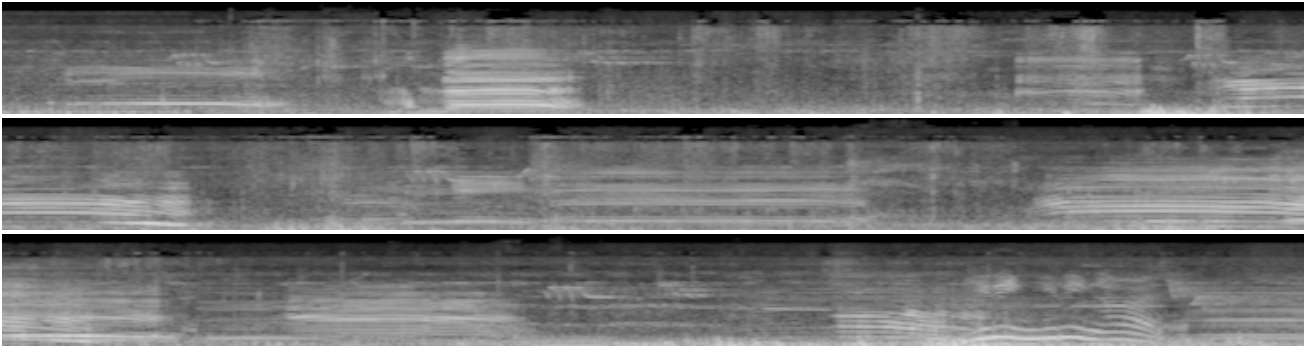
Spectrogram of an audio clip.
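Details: Cows moo repeatedly, long low harmonic calls that swell and fall, while walking on a hill journey with gentle footsteps.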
